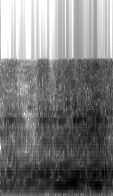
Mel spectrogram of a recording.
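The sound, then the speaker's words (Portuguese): A motorcycle passes by during a phone call. Its engine drone swells in loudness over less than two seconds and sounds narrow and thin through the telephone line. “Passou uma moto aqui, não entendi.”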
